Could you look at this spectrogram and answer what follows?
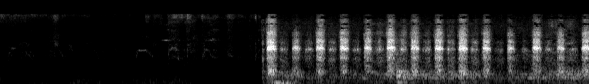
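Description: A puppy panting fast with its mouth right at the microphone, about three to four quick breaths a second. It starts suddenly a little over three seconds in, after a stretch of near quiet.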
